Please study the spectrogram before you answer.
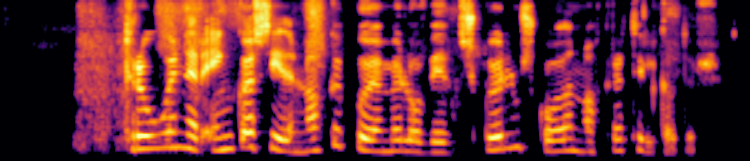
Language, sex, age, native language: Icelandic, female, 30-39, Icelandic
